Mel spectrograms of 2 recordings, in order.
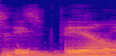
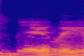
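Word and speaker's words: Behle: you say it Parson everybody gets it wrong they say Bill I think but it's Parsons Bailey and ladimir and ladimir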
